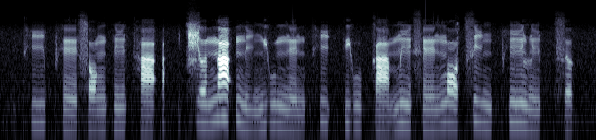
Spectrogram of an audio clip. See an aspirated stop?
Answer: yes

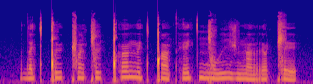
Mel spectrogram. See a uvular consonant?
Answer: no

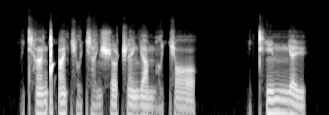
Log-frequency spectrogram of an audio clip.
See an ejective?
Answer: yes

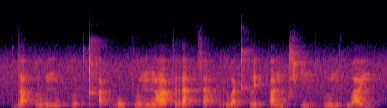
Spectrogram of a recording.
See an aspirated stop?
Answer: yes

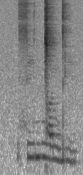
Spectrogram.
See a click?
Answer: yes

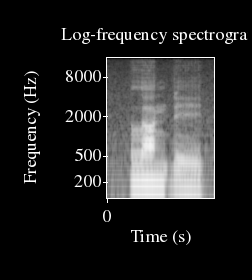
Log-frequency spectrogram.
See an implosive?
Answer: yes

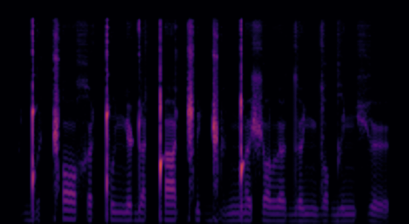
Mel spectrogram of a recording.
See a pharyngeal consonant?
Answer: no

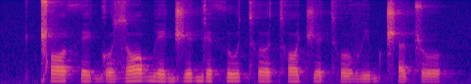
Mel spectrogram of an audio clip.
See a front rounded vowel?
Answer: no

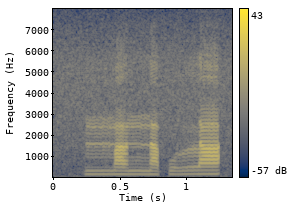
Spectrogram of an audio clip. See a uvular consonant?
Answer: no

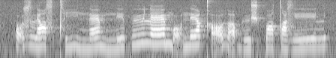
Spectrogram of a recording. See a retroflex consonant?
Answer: no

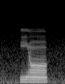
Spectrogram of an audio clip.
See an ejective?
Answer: no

